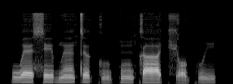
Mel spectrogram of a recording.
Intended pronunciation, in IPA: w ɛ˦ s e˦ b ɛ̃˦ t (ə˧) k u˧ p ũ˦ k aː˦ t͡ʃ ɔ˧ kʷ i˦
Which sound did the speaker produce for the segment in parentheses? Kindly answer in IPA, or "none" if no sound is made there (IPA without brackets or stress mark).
ə˦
